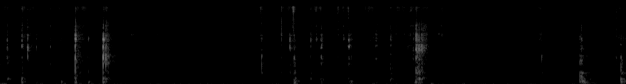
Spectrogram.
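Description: Cards tap and rustle against a table in short bursts.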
